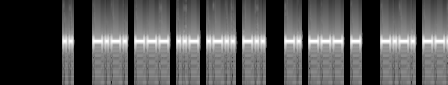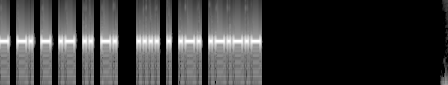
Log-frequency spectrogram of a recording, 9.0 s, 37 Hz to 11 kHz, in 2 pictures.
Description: Morse code, heard as a keyed tone, about 37 wpm, 700 Hz. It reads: I COULD NOT CONTAIN HER.
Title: Sentences from Top 1000 Words - Review Part 2 - 40wpm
